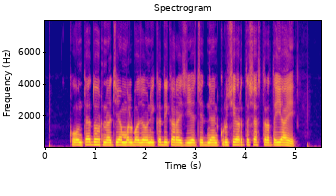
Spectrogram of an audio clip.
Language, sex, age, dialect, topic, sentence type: Marathi, male, 31-35, Standard Marathi, banking, statement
